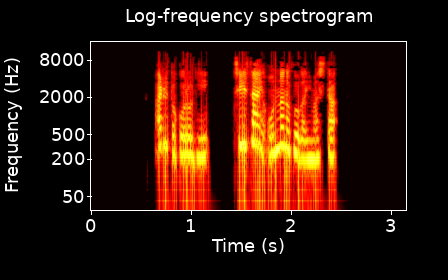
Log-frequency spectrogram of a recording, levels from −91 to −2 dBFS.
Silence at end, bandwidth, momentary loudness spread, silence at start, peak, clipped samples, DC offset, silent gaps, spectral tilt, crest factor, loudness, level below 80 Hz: 0.7 s; 11.5 kHz; 10 LU; 0.65 s; -6 dBFS; under 0.1%; under 0.1%; 1.33-1.42 s; -4 dB/octave; 20 dB; -23 LUFS; -54 dBFS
